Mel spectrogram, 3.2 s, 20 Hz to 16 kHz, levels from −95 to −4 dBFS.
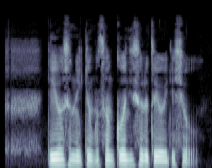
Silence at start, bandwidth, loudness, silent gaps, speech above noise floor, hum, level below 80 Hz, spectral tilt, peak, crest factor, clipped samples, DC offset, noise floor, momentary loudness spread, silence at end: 0.1 s; 9.8 kHz; -21 LUFS; none; 23 dB; none; -54 dBFS; -5.5 dB/octave; -4 dBFS; 18 dB; under 0.1%; under 0.1%; -43 dBFS; 22 LU; 0.35 s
